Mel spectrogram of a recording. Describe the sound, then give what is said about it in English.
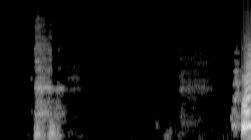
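A dog barks twice, a short sharp bark followed by a long silent pause and then a louder bark cut off at the end. No one speaks. “We have dogs on the show.”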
